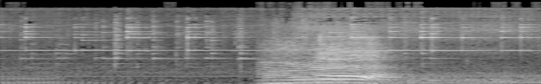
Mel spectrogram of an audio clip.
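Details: Herded village cows heading to the pen in the morning; amid scattered bell tinkles, one cow lets out a hoarse, rough-edged moo lasting about two seconds, loud and breathy before fading back to bells.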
